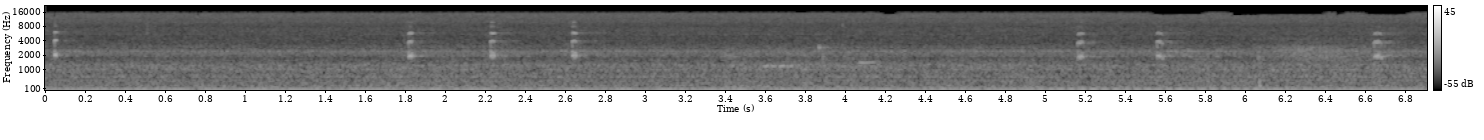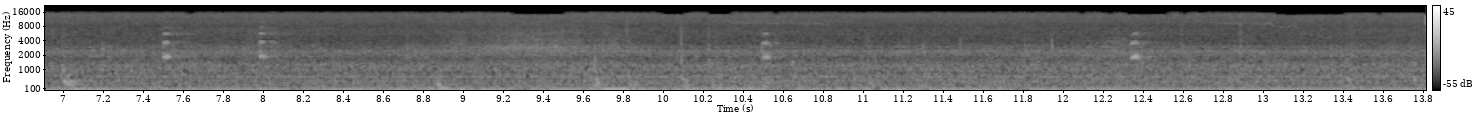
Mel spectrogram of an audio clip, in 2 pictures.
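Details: On a June 2 evening safari drive near sunset, a Blacksmith Lapwing calls in the background: sharp, metallic 'tink' notes, likened to a hammer on an anvil, in quick pairs and threes every couple of seconds, over steady engine hum. Blacksmith Lapwing.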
